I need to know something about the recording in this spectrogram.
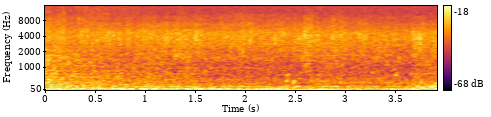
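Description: A man wades slowly through deep water.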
